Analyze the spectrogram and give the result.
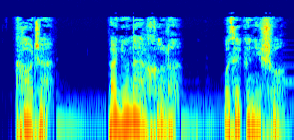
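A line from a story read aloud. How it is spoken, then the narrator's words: Gentle voice, complicated feelings. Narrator (Chinese): 穆萧寒的神色十分复杂，声音温和的说着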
